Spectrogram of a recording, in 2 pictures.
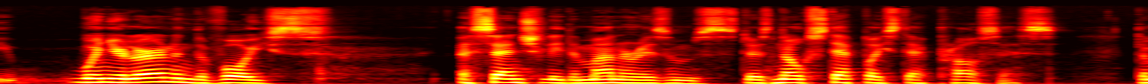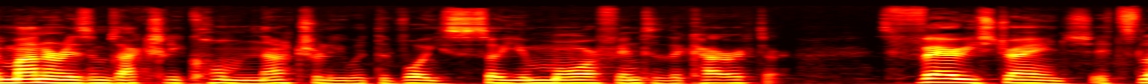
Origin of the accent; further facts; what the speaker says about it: Dublin, Leinster, Ireland; I'm from Whitehall. I like to say I'm from Dunnycarney.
